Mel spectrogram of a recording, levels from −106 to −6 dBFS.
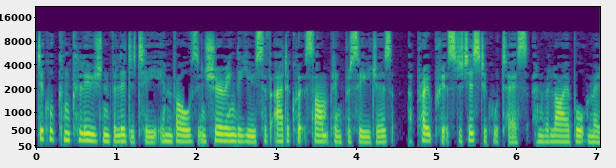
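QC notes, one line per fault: Throughout: Vorbis compression, plainly audible across the speech, with a hissy, grainy top end, roughened tones and smeared consonant onsets. The treble sounds like noise standing in for lost detail, and the bitrate is likely around 35 kbps. Unlike band-limiting alone, the highs are rough rather than just dull.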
